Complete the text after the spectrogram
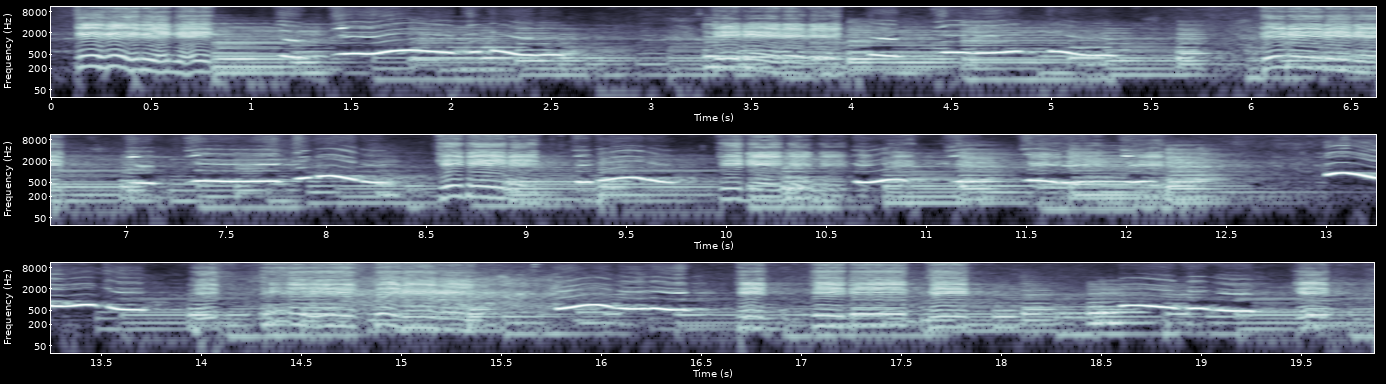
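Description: Barry Cryer plays a buzzy kazoo and Graham Garden a swooping swanee whistle in a bouncy, comic tune together, the whistle sliding up and down in short glides over steady rhythmic accompaniment, loud throughout.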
